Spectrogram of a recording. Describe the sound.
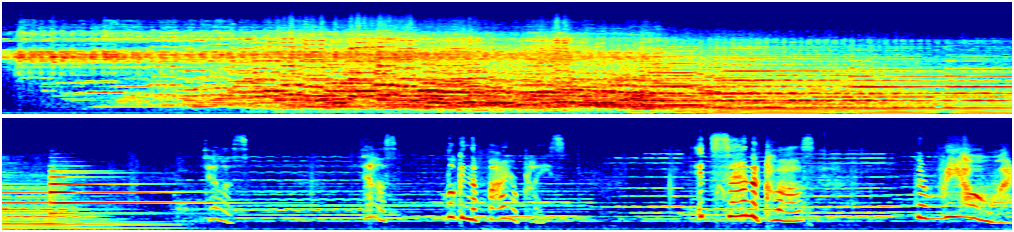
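Bright, shimmering bells ring and swell for several seconds, then slowly fade away, after which quiet voices talk in short exchanges.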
